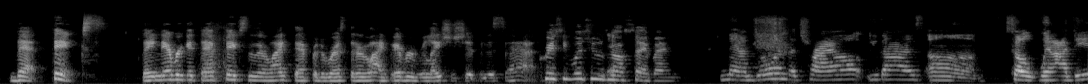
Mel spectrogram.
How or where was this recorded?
video call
